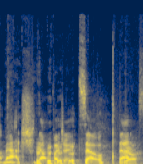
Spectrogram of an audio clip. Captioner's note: chuckling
